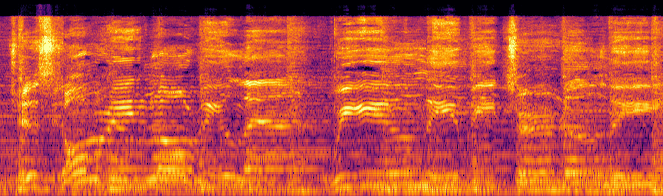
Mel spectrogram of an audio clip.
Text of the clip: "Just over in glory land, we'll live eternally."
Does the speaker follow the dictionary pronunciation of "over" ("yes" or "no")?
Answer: no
